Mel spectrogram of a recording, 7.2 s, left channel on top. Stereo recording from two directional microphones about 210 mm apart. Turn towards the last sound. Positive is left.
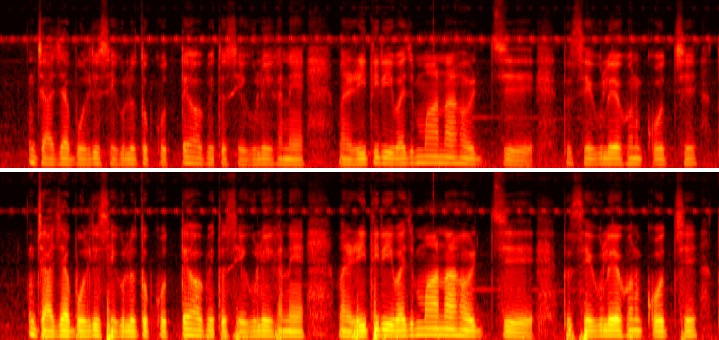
turn(degrees=-30)  # may be behind; listen again after turning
